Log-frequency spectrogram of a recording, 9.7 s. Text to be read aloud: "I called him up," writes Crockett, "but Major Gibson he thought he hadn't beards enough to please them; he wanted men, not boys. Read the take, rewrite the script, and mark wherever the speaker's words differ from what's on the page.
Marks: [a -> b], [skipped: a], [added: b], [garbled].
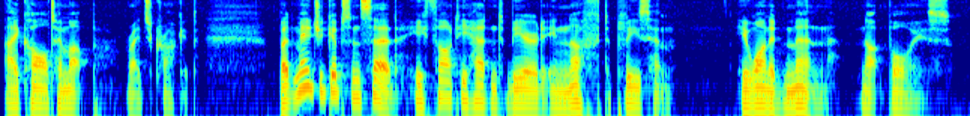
"I called him up," writes Crockett, "but Major Gibson [added: said] he thought he hadn't [beards -> beard] enough to please [them; -> him] he wanted men, not boys.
